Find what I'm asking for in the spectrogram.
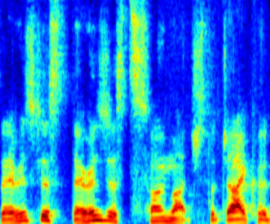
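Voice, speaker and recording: In a very clean recording with a silent background, a man with an Australian accent talks at a fairly slow pace with ordinary pitch variation. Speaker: esports commentator. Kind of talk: live commentary. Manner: casual.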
